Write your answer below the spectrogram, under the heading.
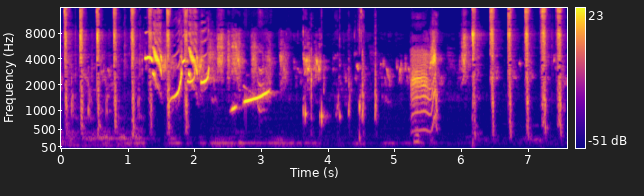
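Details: Two pet talking parrots in conversation: sharp clicks and taps throughout, curling high whistles near two seconds, a rising clear whistle, and a loud harsh harmonic call around five and a half seconds.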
